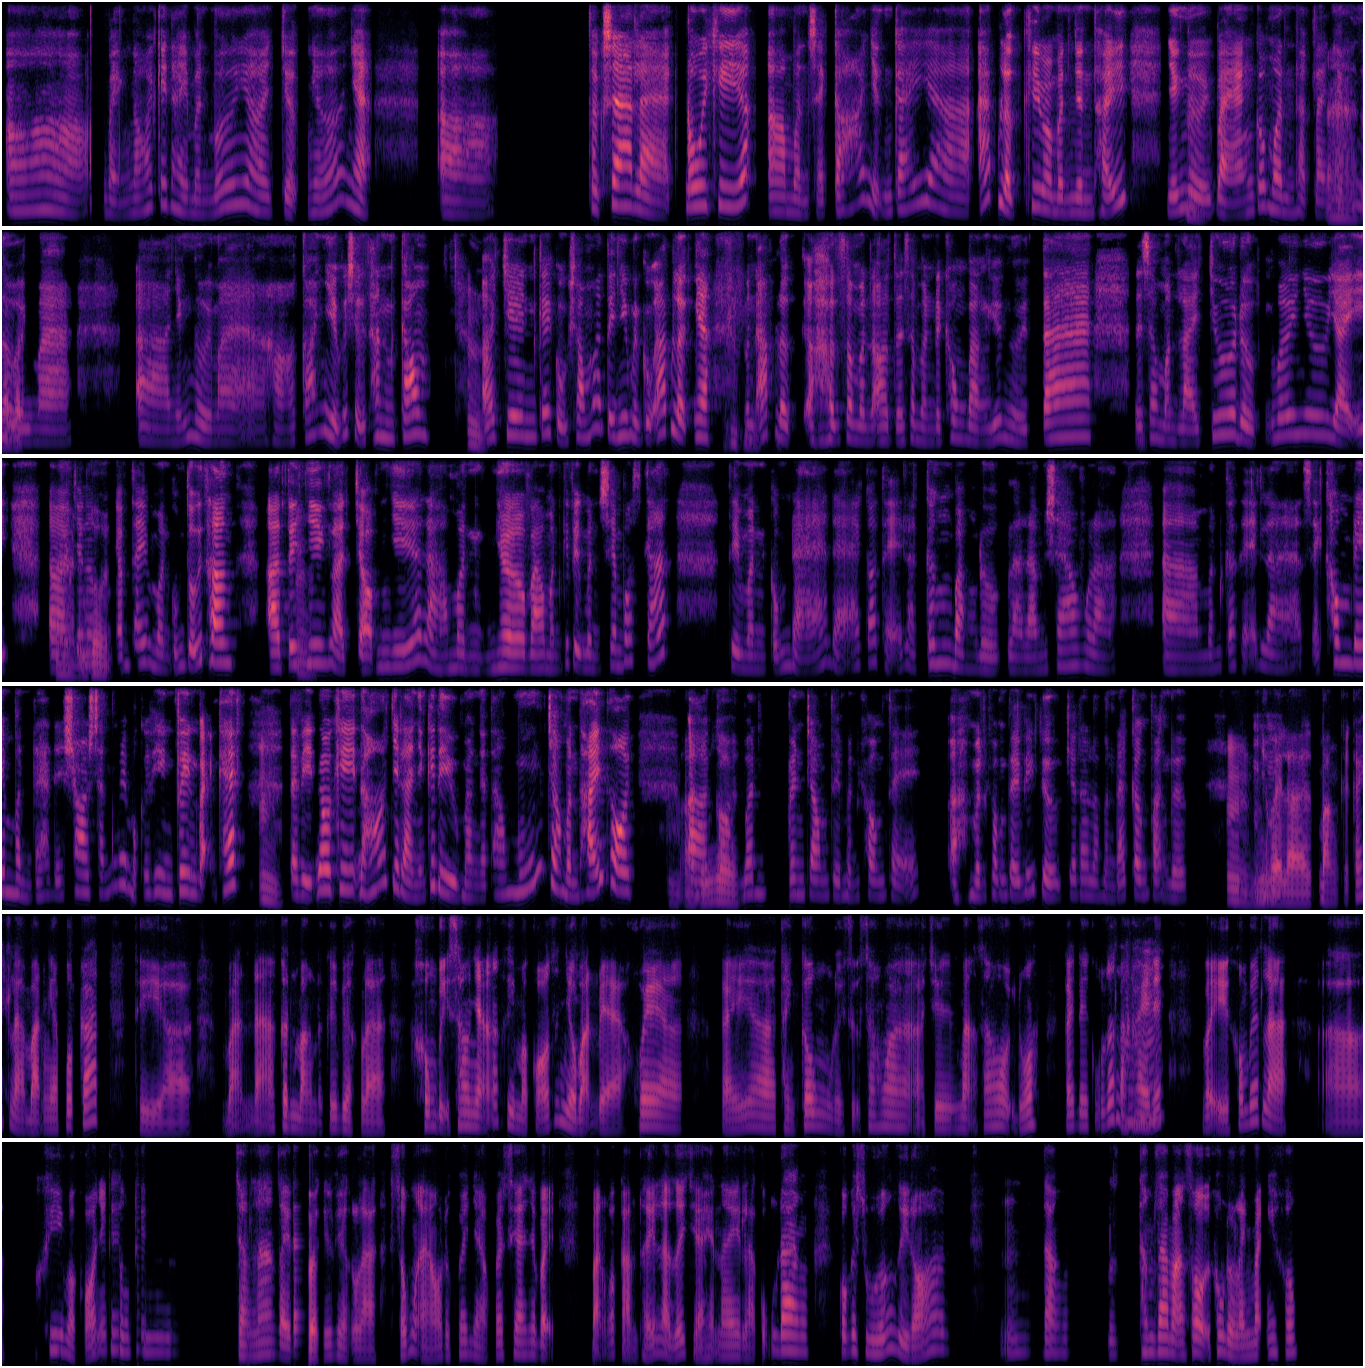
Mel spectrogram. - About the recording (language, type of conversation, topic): Vietnamese, podcast, Bạn cân bằng giữa cuộc sống và việc dùng mạng xã hội như thế nào?
- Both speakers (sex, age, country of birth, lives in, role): female, 35-39, Vietnam, Vietnam, guest; male, 35-39, Vietnam, Vietnam, host
- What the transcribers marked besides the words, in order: tapping; other background noise; chuckle; chuckle; in English: "podcast"; laughing while speaking: "à"; in English: "podcast"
